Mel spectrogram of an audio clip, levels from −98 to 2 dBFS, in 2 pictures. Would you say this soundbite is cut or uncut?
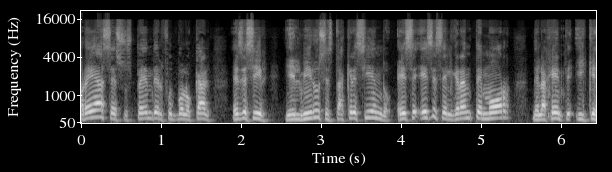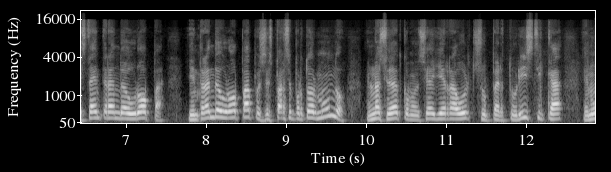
uncut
